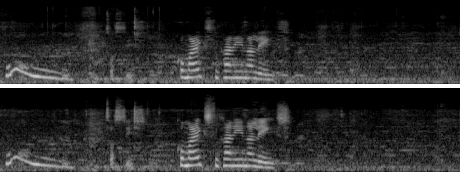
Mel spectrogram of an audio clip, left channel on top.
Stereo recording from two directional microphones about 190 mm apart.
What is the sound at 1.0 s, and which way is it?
Music, 40° right (ahead or behind).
